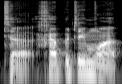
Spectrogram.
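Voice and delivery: ordinary talk, nothing marked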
